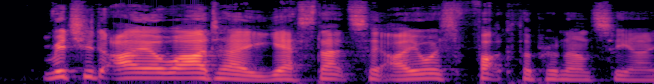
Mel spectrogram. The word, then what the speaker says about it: Ayoade: it uh fantastic in it as well Richard ayalade Richard ayoade yes that's it I always the pronunciation apparently he was in the I.T crowd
